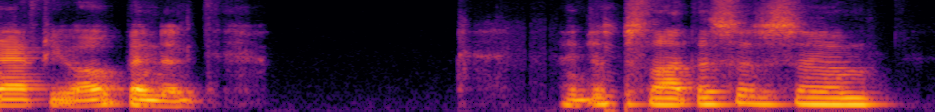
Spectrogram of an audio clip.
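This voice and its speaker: A man with a plain, everyday voice, medium in pitch, at a moderate pace and with an American accent. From Massachusetts. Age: 60s. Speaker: author. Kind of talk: interview.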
